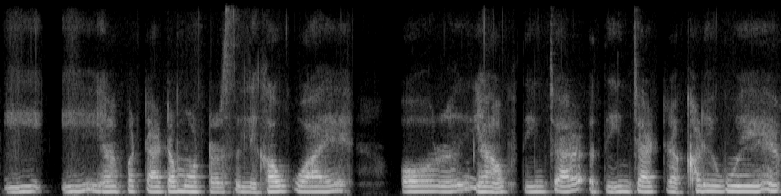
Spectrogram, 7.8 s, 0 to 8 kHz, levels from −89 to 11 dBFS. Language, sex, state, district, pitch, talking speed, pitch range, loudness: Hindi, female, Haryana, Rohtak, 210 Hz, 145 wpm, 200-215 Hz, -19 LUFS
